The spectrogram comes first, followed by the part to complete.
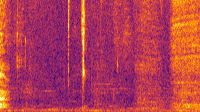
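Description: A congested man's short, loud burst of breath noise through the nose and throat right at the start, then a quiet room with a faint breath near the end.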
